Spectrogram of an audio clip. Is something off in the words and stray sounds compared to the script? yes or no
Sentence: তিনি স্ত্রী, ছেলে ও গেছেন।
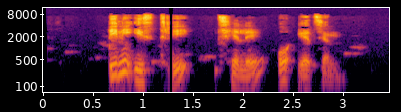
yes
